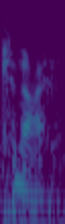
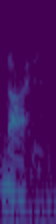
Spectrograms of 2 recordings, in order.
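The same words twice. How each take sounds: First: The K at the start is pronounced. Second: The K at the start is silent. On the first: The speaker calls it right. "She does pronounce the K" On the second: The speaker calls it wrong.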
